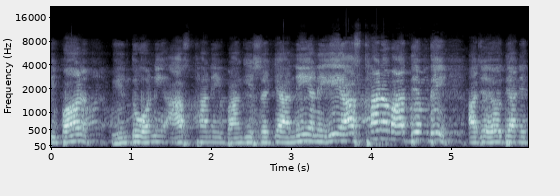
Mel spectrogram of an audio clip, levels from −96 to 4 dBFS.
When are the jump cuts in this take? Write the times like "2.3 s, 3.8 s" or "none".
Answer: none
